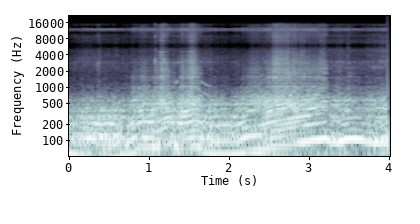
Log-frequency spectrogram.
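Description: Honda del Sol's engine revving up from inside the cabin, its pitch climbing for a second or two before settling, with a couple of short clicks about a second in.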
